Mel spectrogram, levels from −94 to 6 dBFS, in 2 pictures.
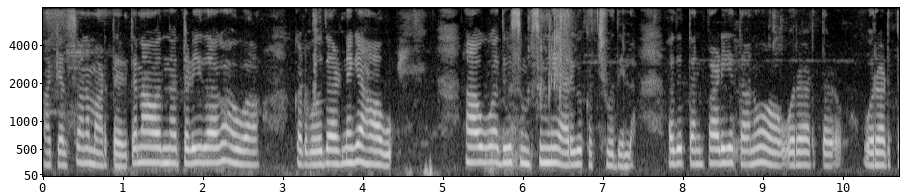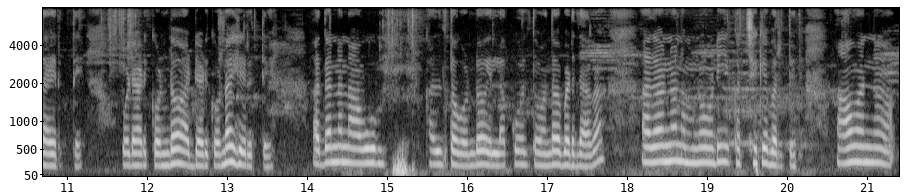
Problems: background sounds at intervals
